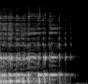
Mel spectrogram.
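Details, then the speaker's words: A single loud, low, rumbling burp under a second long, a voluntary belch made by swallowing air and expelling it; belching. "That was seriously impressive. You just like You just You just like You just swallowed air and then you spit it out basically."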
